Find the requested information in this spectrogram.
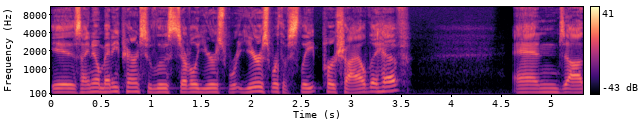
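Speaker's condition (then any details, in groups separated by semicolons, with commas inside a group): No condition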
